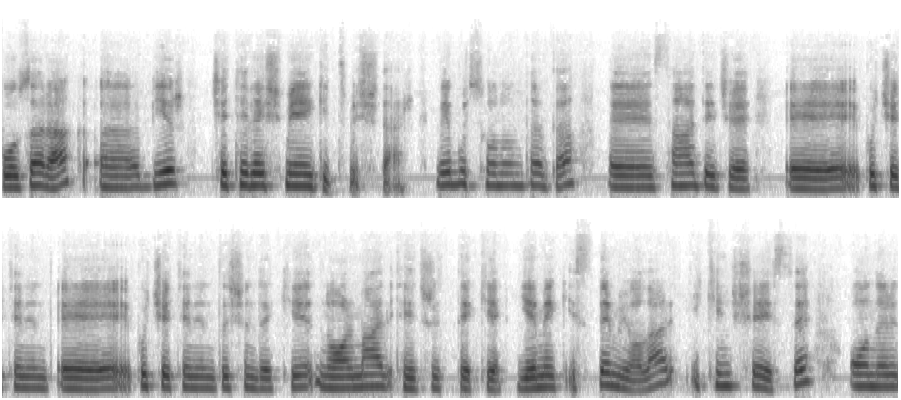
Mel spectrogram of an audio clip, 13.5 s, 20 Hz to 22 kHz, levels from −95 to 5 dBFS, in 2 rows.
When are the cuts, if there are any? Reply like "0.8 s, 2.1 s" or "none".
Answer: 3.2 s, 3.5 s, 7.1 s, 9.7 s, 10.5 s, 12.2 s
